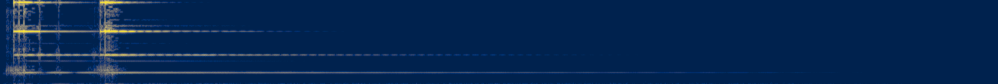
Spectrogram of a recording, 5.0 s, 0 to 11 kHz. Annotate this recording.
Bike bell 06
Bicycle bell recorded with an Oktava MK 012-01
